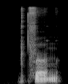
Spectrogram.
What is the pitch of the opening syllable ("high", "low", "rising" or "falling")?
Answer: low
